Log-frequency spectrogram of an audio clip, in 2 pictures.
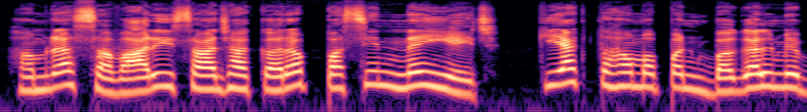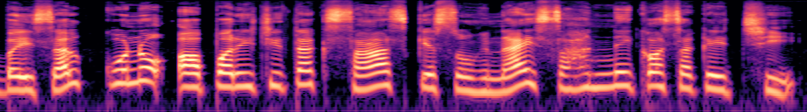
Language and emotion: Maithili, disgusted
